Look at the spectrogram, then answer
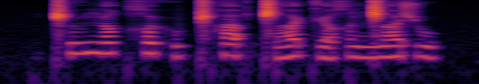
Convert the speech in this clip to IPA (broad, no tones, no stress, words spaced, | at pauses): ǁɯ ŋaqχɯ huǁʰaʔ ɡ͡ǁa kʲaχə ŋ͡ǁaʃu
